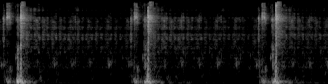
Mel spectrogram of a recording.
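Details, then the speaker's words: Economy hit-and-miss engine after new piston and re-ring, freshly oiled, no cooling water yet, seating rings: three sharp firing bangs about 1.3 seconds apart with quiet coasting ticks between; hits hard, normal hit-and-miss running, governor to be slowed. "it hits pretty hard it's lifting that up and we are hitting and missing"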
